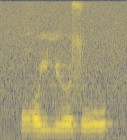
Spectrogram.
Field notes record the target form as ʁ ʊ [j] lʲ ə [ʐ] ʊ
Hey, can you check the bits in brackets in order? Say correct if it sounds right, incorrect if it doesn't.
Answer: correct, incorrect: z

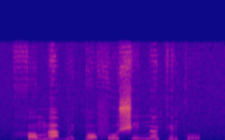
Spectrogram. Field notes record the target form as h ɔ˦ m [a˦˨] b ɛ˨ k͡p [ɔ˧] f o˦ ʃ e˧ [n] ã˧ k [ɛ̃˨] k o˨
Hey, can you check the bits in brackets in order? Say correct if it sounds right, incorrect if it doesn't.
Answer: incorrect: a˧, correct, correct, correct

